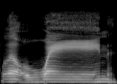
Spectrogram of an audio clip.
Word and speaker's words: Lil Wayne: you're probably wondering why when I say Lil Wayne I'm saying it like that cuz when you're talking about old school wazy you got to say it like little Wayne if you don't feel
